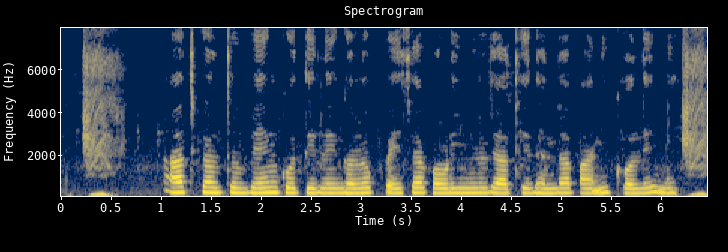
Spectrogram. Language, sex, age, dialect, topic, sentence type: Chhattisgarhi, female, 18-24, Eastern, banking, statement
